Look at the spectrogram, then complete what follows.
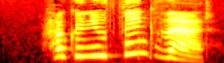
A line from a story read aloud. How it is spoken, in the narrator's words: I cried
